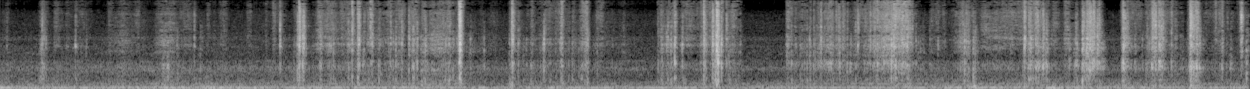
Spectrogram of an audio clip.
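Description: Paper sounds of a letter envelope being torn open and handled, with irregular crinkling and ripping bursts and a couple of sharp little clinks of coins shifting inside.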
